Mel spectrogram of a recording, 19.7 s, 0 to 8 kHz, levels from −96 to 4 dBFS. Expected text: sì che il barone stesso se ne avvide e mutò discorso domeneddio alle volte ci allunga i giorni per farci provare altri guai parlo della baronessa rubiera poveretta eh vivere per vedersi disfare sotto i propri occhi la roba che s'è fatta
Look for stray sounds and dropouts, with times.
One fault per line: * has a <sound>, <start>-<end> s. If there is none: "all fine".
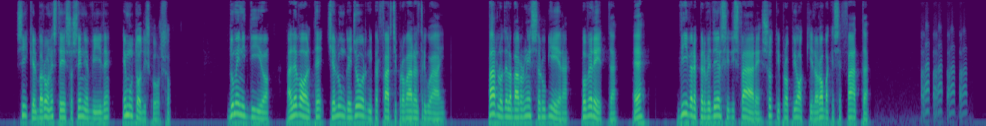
* has a laugh, 18.4-19.4 s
